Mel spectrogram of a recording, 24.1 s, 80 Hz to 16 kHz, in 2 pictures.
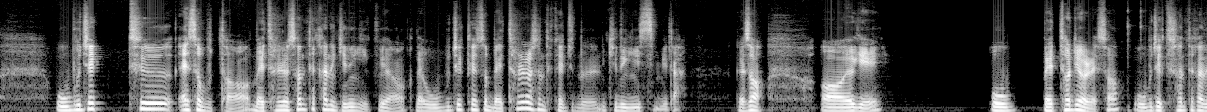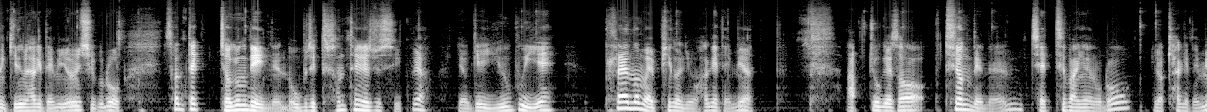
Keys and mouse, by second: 11.3 click, 12.2 alt+click, 13.2 b, 14.3 alt+click, 17.3 click, 18.7 click, 20.7 alt+click, 21.6 alt+click, 23.5 click.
